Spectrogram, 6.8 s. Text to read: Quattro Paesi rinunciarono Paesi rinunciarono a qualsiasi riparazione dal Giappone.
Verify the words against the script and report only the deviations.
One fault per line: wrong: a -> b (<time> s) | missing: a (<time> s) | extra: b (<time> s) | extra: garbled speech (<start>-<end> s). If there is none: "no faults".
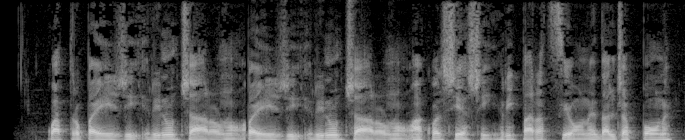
no faults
